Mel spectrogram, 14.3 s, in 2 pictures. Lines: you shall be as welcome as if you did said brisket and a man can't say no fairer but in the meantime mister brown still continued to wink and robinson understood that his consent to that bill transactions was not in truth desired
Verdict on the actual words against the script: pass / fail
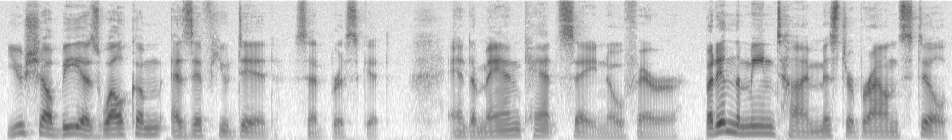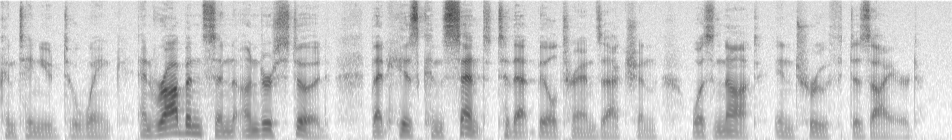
fail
